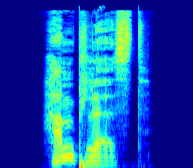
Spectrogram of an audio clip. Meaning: second-person singular subjunctive I of hampeln
- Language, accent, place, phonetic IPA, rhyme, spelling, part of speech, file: German, Germany, Berlin, [ˈhampləst], -ampləst, hamplest, verb, De-hamplest.ogg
